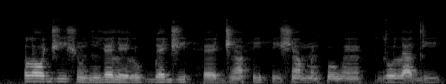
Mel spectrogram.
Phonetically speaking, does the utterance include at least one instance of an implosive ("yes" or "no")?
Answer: no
